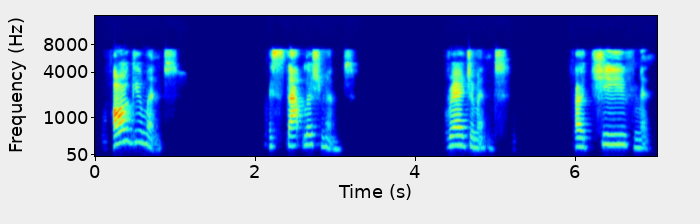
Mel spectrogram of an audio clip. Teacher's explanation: We do not put the stress on ment.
